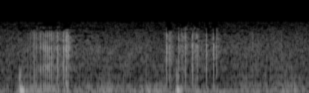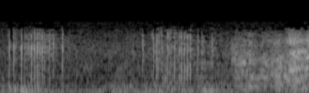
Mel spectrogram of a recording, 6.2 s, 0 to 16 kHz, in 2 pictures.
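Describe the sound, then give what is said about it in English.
Squeaky shoes creak in a slow, steady rhythm as someone tiptoes past Mr. Conklin's office, about five high, scratchy squeaks spaced evenly like footsteps over a low background hiss, with no voices. “Squeaky shoes, 20 cents.”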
